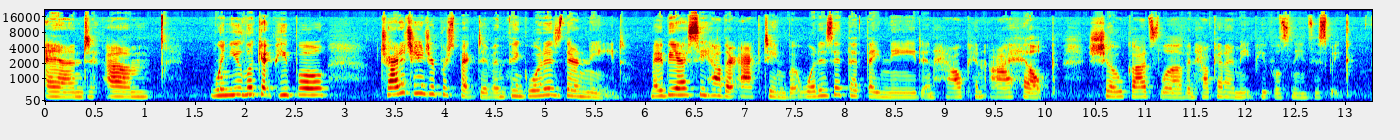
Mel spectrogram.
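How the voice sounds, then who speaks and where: In a plain, everyday voice, a woman talks at a moderate pace with lively intonation. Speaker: youth minister. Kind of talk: video devotional talk to youth.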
